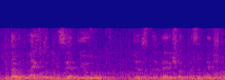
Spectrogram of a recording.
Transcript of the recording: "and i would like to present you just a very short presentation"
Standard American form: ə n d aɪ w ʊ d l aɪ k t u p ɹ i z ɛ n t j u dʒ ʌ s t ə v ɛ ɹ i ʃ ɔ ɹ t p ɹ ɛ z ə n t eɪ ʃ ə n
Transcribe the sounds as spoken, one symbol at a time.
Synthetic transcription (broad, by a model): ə n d aɪ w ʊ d l aɪ k t u p ɹ i z ɛ n t j u dʒ ʌ s t ə v ɛ ɹ i ʃ ɔ ɹ t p ɹ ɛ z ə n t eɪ ʃ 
